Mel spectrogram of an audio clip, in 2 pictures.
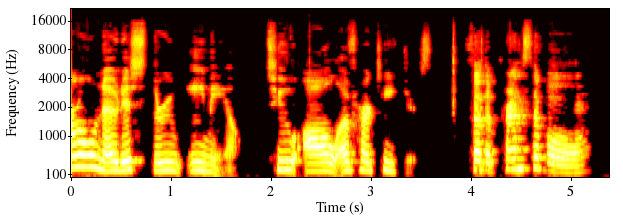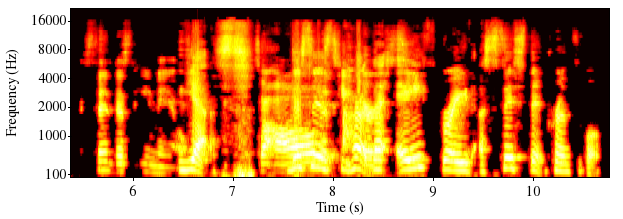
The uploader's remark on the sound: Excuse the audio, first timers here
